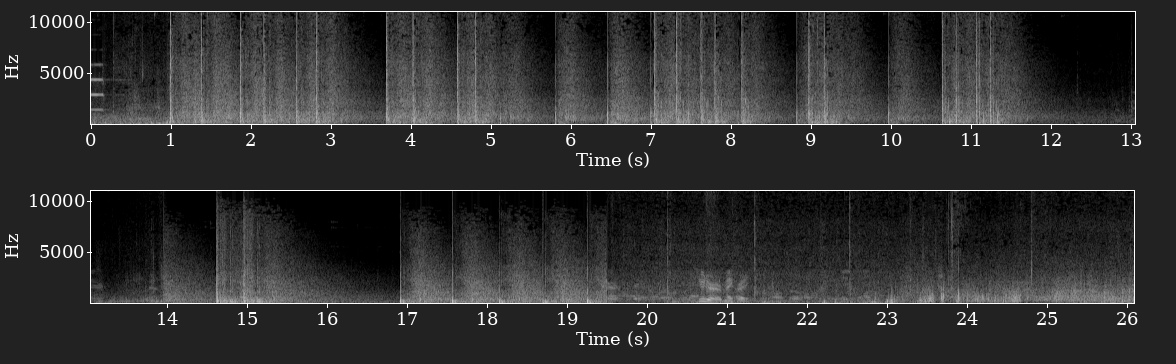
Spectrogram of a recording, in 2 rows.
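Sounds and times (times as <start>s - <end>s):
shot timer beep: 0.0s - 0.4s
gunshots: 0.9s - 12.0s, 13.9s - 16.2s, 16.9s - 19.6s.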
